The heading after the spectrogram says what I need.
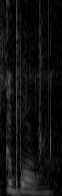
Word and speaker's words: Gabon: I'm not 100% sure how you pronounce Gabon. It's Gabon.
